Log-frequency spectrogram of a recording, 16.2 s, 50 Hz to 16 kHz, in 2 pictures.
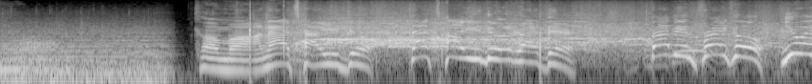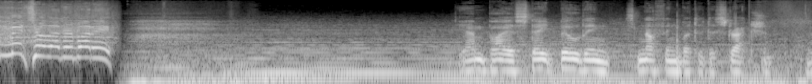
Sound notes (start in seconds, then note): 2.9 cheers and applause; 9.3 dramatic music plays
